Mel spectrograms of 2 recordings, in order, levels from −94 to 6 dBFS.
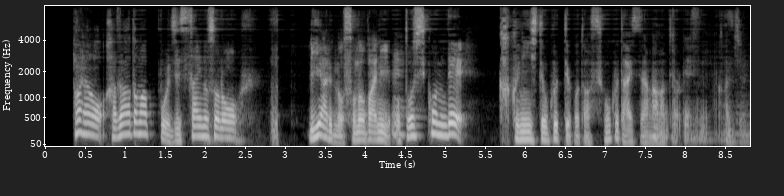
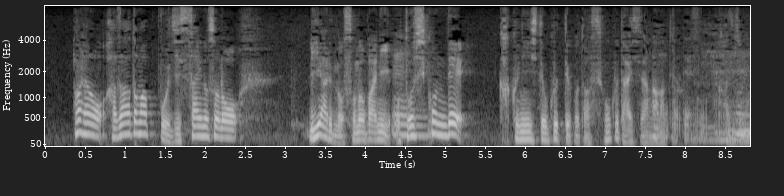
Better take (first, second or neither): second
